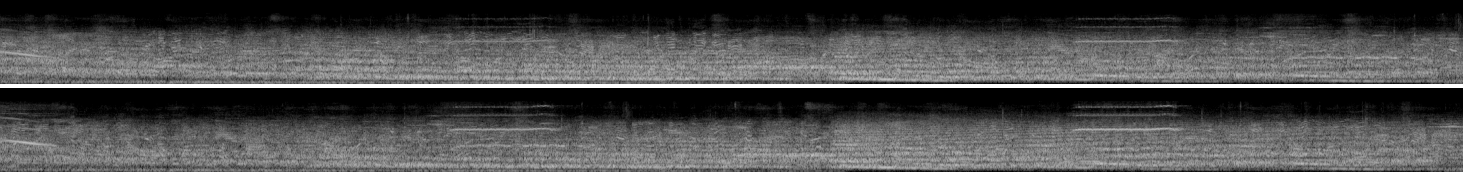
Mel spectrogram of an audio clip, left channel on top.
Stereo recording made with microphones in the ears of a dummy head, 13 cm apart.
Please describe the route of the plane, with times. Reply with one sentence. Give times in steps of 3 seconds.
In this clip you hear the plane on the left from 0 s, in the centre from 6 s and on the right from 9 s.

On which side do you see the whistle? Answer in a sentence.
You can hear the whistle on the right.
